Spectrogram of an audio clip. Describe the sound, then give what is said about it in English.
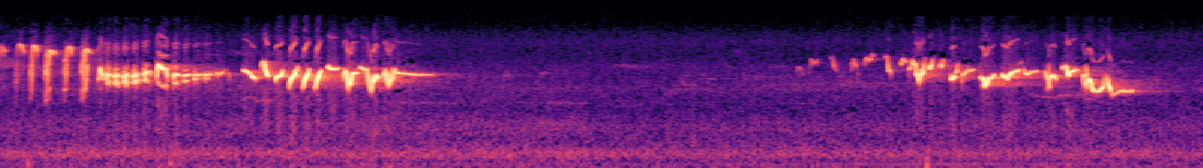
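A European robin sings its territorial song: two clear bursts of high, warbling, trilled phrases separated by a short pause, bright, with no talking. “The robin is one of the most familiar birds of the UK, regularly visiting gardens.”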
